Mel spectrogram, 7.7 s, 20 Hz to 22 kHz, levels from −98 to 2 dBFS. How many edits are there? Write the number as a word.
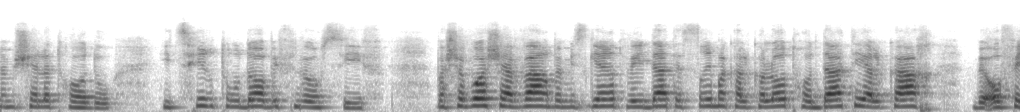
one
